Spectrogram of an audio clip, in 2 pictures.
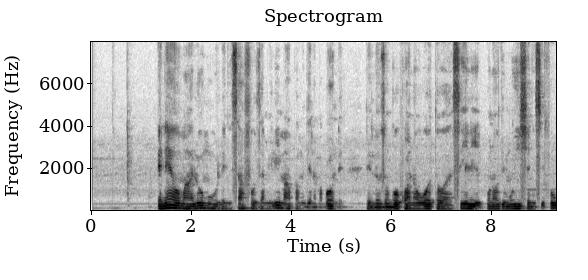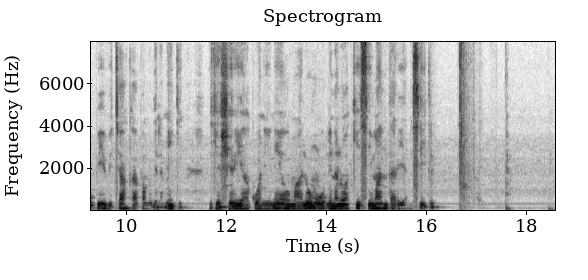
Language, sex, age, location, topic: Swahili, male, 25-35, Dar es Salaam, agriculture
